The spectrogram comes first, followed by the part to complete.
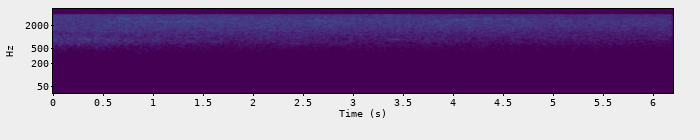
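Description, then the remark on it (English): An audience claps steadily to welcome Dr. Charles Abbott, director of the American School of Symptometry: a dense wash of applause that holds at an even, fairly loud level from start to finish, with no voices standing out. “Warm welcome and warm round of applause for Dr.”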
